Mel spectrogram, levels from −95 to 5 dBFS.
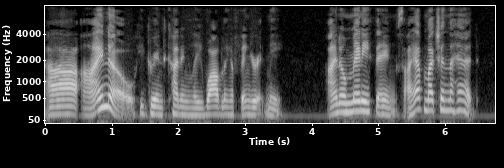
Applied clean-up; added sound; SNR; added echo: none; none; none; none.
